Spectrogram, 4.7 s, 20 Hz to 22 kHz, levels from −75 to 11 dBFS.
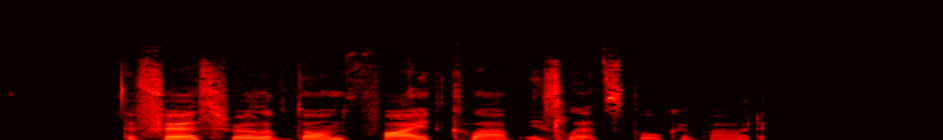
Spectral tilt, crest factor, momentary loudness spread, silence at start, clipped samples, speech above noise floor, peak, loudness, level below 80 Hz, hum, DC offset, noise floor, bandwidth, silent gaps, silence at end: -2.5 dB/octave; 22 dB; 18 LU; 0.6 s; under 0.1%; 45 dB; -14 dBFS; -34 LUFS; -78 dBFS; none; under 0.1%; -80 dBFS; 15.5 kHz; none; 0.9 s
